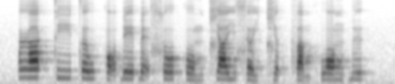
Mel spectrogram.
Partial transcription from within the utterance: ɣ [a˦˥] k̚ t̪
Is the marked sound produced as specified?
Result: yes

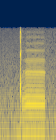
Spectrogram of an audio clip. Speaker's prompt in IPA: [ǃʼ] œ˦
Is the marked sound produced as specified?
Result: no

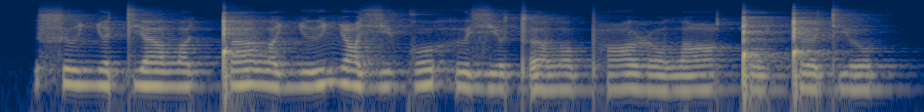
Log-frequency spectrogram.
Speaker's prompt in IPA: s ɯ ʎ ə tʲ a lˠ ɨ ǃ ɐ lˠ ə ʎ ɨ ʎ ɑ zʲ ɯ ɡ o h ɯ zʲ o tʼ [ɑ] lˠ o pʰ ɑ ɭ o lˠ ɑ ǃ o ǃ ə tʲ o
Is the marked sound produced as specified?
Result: no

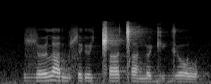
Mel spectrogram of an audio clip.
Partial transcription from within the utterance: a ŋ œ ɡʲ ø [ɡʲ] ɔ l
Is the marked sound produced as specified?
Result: yes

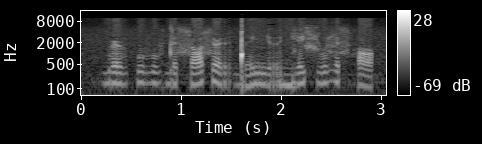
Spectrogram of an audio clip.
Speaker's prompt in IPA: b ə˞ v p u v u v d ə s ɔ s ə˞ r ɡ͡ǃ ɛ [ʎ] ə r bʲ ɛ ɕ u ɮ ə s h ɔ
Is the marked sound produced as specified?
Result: no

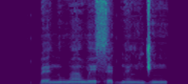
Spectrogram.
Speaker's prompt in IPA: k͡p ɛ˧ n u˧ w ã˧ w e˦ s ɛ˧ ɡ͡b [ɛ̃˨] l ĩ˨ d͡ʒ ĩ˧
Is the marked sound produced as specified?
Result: yes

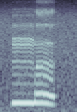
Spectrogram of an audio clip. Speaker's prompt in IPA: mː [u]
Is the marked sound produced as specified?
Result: no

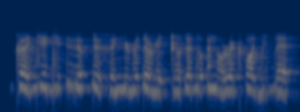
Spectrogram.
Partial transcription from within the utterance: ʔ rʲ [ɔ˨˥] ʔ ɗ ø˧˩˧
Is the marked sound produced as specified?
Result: yes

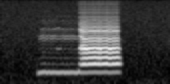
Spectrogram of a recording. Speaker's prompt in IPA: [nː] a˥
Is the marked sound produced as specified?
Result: yes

